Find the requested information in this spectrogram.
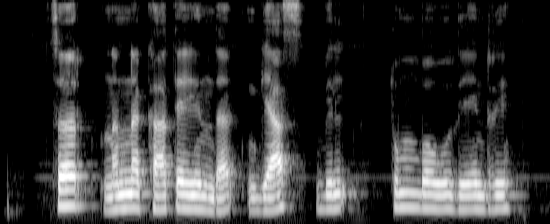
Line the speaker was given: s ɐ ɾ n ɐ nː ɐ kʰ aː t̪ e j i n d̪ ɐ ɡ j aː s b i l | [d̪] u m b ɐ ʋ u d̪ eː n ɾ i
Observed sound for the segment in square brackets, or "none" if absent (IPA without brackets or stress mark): t̪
